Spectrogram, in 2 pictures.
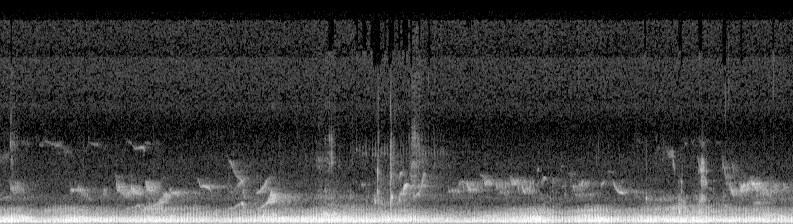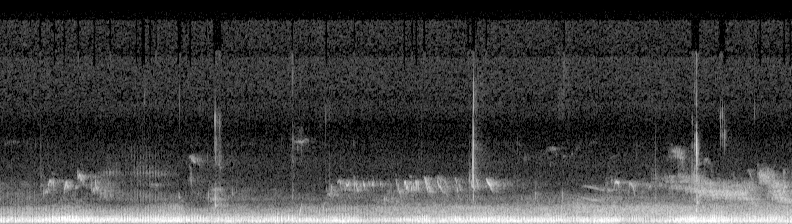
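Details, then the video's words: Spring frog chorus at a pond on an Estonian farmstead: a dense, continuous croaking mass that swells and eases over sixteen seconds, while birds sing thin, chirping phrases high above throughout. "Расслабляющее пение птиц и лягушек, весна, природа."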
